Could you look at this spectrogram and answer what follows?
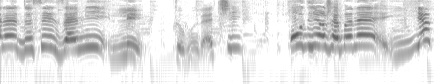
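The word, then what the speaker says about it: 友達: C'est le mot tomodachi qui veut dire ami.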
